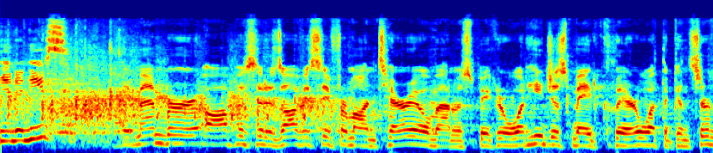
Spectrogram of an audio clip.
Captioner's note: applause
